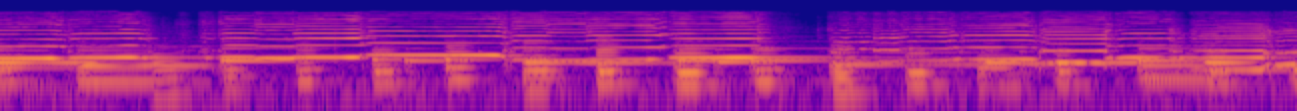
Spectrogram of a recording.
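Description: Violin and grand piano playing together in a light, playful allegretto: the violin carries the melody in held and moving notes over short, detached piano notes.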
